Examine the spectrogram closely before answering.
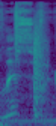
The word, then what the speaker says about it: LISAN: So I'm going to give you an acronym to help you listen better. And the acronym is LISAN, pronounced listen.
